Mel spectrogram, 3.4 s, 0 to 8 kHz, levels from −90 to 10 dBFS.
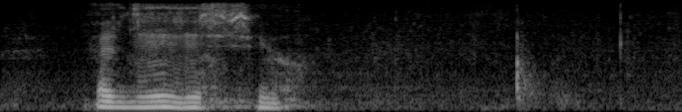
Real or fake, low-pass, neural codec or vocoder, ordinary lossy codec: fake; 7.2 kHz; vocoder, 22.05 kHz, 80 mel bands, HiFi-GAN; none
